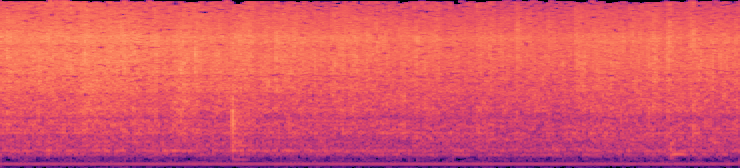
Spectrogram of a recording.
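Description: Okra frying in a pan for a vegetarian dish, a steady soft sizzle holding at an even level throughout with a faint low hum beneath and no voices.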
